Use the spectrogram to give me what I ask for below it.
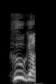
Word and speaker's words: hygge: The answer lies in one beautiful word: Hygge, pronounced Hygge.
